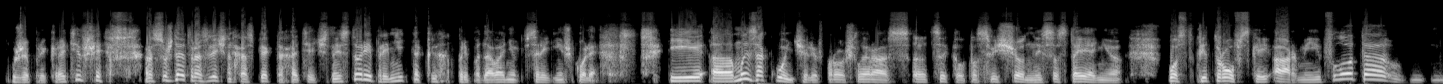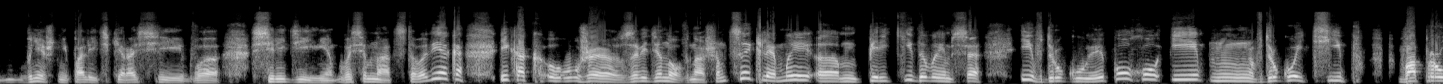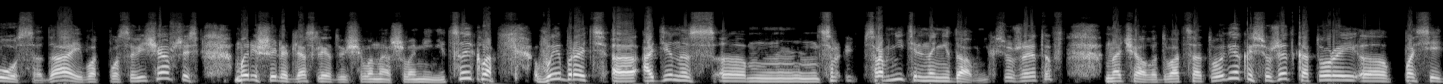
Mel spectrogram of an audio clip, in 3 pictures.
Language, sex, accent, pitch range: Russian, male, native, 135-195 Hz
